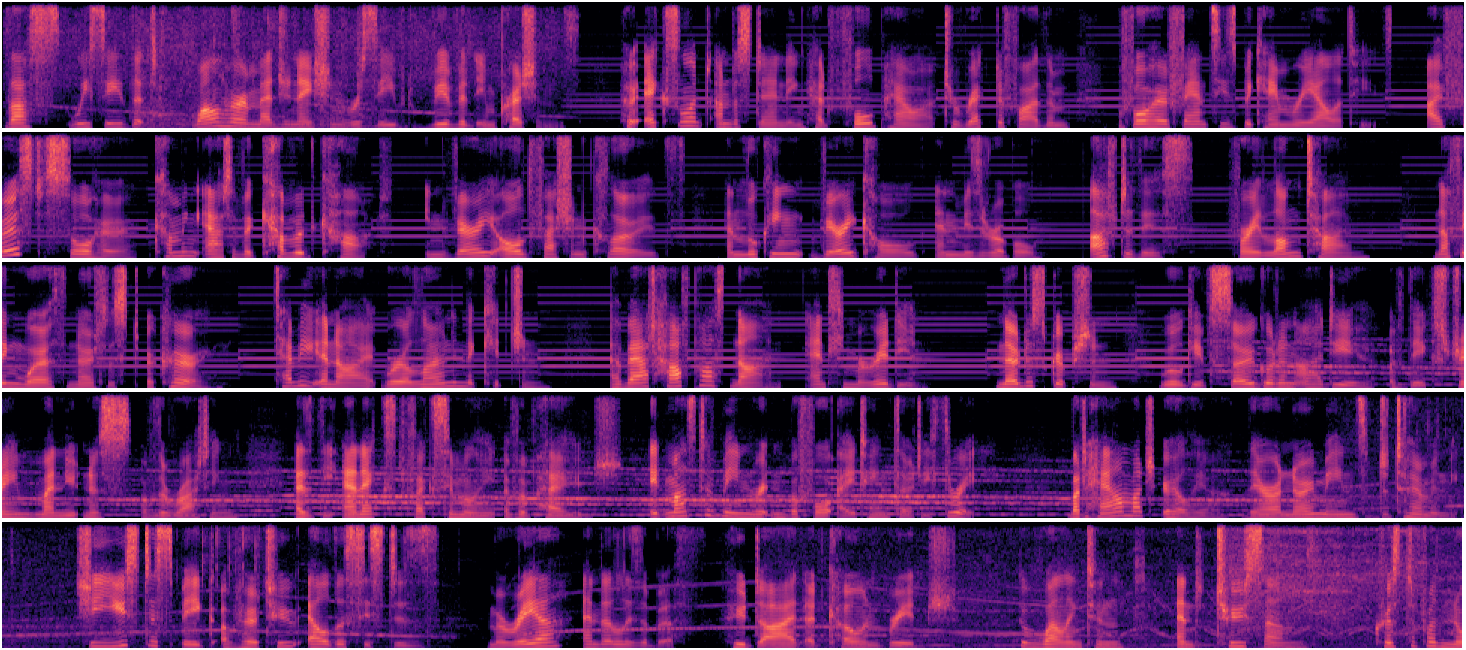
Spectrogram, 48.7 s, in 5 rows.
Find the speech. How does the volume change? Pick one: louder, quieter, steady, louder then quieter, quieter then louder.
steady.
